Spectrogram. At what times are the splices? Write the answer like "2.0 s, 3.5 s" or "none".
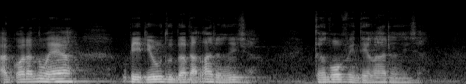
1.2 s, 1.9 s, 3.3 s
